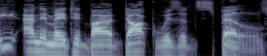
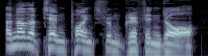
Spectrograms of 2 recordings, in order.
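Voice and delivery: cold; 5 semitones higher, 6 dB louder than usual. A narrator's reading. Snape punishes Ron.

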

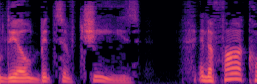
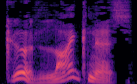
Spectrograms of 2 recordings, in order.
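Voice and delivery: softer, slow deadpan quip, grinning; grinning dry remark; 6 dB quieter, slower than usual. Acted. Fred teases Harry about Dobby's painting, grinning deadpan. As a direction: let the joke sit, dry and slow.

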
